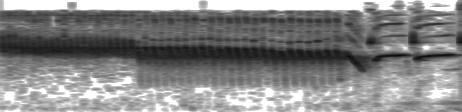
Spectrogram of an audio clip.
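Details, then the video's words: Singing canary courting females, loud continuous rattling trill slowly falling in pitch, broken by a sharp downward slur and brief rising whistles at the end. "The strongest canary twitter to hear and irritate females to mate"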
